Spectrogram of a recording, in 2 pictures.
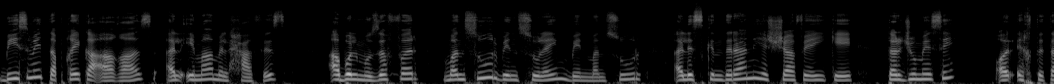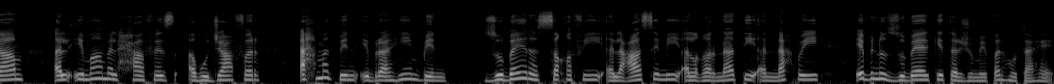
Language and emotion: Urdu, neutral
